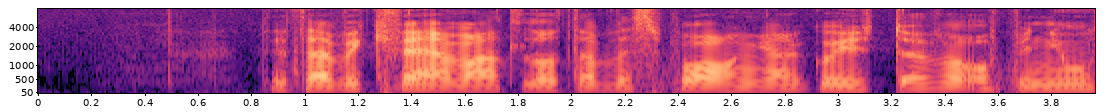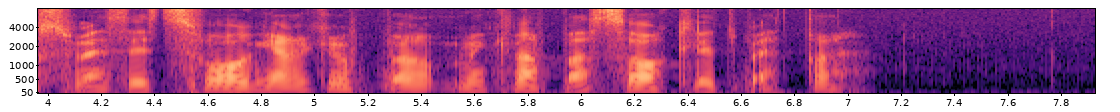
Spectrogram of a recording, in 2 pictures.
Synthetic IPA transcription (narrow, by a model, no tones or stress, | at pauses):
d̪̥ɛt̪ːaæɾbɛkʰvɛːmaːt̪loːt̪abɛspɑːɾɪŋaɾɡoːʉ̟ːt̪øːvəɾʔɔpɪnɪuːnsmɛsɪt̪svɑːɡaɾəɡɾɵpːəɾmʔɛnkʰnapːast̪sɑːklɪɡ̚t̪bɛ̰t̪ɾə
